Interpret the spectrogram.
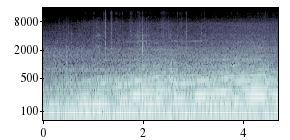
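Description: Mercedes-AMG C43's twin-turbo V6 accelerating hard, heard from inside the cabin. The engine note climbs through the revs, with upshifts about two and a half seconds in and again near the end.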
